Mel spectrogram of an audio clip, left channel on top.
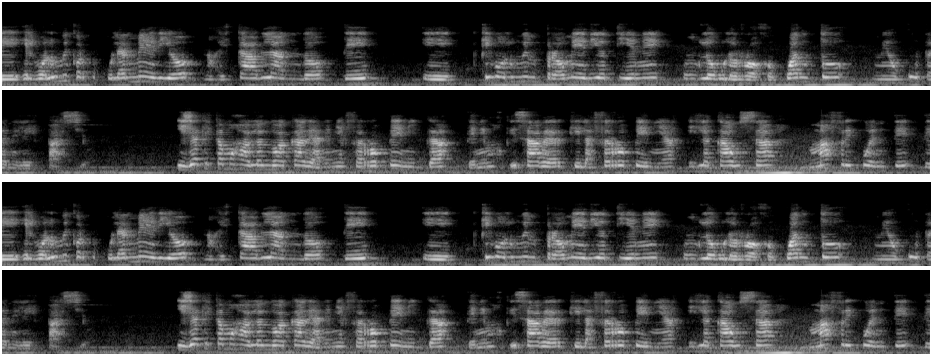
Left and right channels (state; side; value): identical; both; correlation 1.00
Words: volumen corpuscular medio nos está hablando de qué volumen promedio tiene un glóbulo rojo, cuánto me ocupa en el espacio. Y ya que estamos hablando acá de anemia ferropénica, tenemos que saber que la ferropenia es la causa más frecuente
